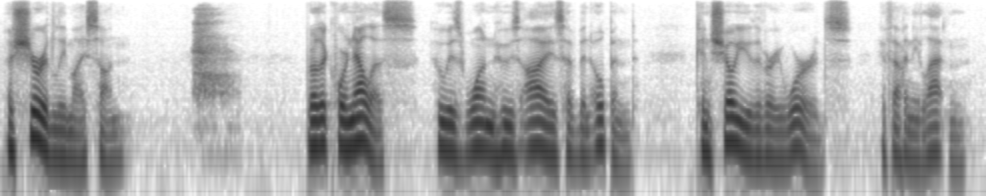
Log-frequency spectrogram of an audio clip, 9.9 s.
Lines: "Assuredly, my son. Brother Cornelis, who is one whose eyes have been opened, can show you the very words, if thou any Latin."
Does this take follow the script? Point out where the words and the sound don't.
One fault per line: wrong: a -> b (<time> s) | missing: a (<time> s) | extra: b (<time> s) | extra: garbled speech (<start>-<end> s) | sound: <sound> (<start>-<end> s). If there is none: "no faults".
sound: sigh (1.9-2.4 s)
